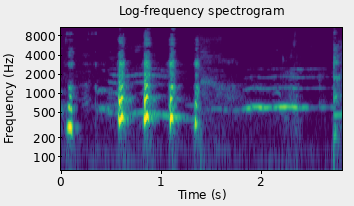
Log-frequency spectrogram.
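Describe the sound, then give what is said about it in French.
A female dog whimpers: a handful of short, pitched squeaks in quick succession, then one drawn-out, steady whine that fades, ending with a faint click. “ouais, elle vient, elle vient de couiner.”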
